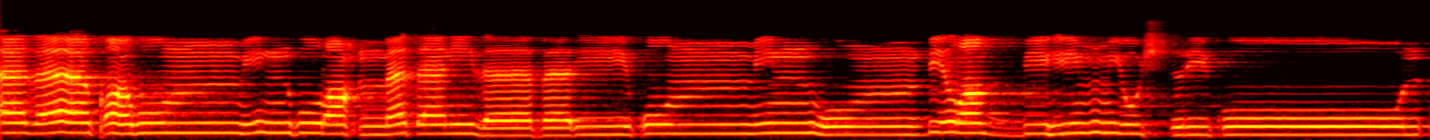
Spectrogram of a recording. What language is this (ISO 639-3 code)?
ara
